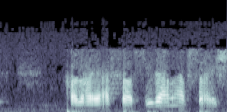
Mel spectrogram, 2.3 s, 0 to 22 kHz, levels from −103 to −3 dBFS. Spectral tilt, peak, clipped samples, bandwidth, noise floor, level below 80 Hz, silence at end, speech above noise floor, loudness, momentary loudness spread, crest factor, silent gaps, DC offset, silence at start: -6 dB/octave; 0 dBFS; under 0.1%; 6.8 kHz; -48 dBFS; -46 dBFS; 0 s; 32 dB; -17 LUFS; 6 LU; 18 dB; none; under 0.1%; 0.65 s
